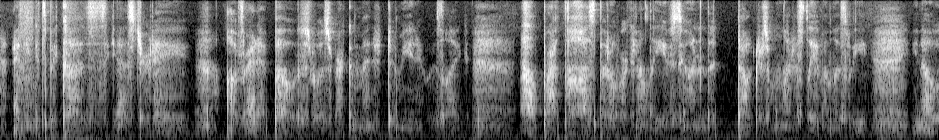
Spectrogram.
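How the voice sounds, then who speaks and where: A woman whispers at a very fast pace, her loudness swinging widely. Background noise is noticeable. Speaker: ASMR creator. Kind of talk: ASMR casual chat to camera. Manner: whispered.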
